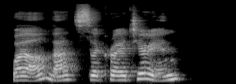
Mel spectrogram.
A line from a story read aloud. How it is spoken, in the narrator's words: Naren chuckled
